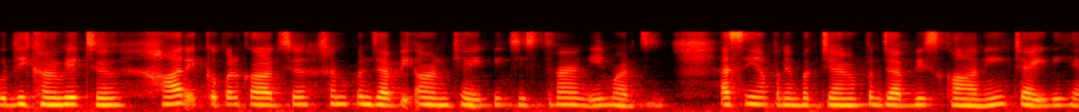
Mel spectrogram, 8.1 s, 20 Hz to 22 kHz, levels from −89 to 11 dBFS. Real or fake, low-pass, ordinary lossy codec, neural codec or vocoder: fake; none; none; codec, 16 kHz, about 1 kbps, DyCAST, with the encoder's durations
